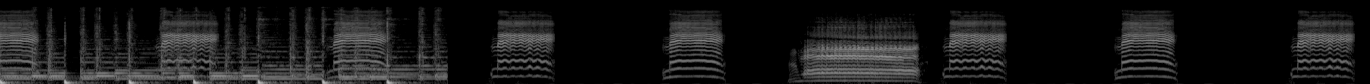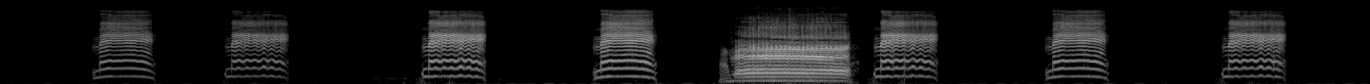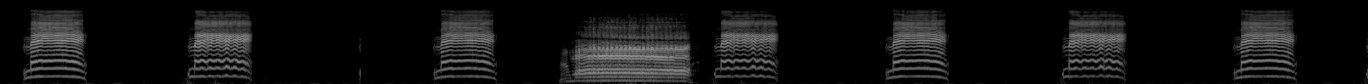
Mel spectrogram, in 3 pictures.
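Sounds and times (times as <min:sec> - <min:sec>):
sheep bleating: 0:00.0 - 0:00.4, 0:01.6 - 0:02.2, 0:03.3 - 0:04.0, 0:04.9 - 0:05.6, 0:06.6 - 0:07.3, 0:07.9 - 0:10.1, 0:11.2 - 0:11.8, 0:12.9 - 0:13.6, 0:14.6 - 0:15.3, 0:15.9 - 0:16.7, 0:17.9 - 0:18.6, 0:19.6 - 0:20.3, 0:20.9 - 0:23.1, 0:24.2 - 0:24.8, 0:25.9 - 0:26.6, 0:27.6 - 0:28.3, 0:29.2 - 0:30.0, 0:31.7 - 0:32.4, 0:33.0 - 0:35.2, 0:36.2 - 0:37.0, 0:38.0 - 0:38.7, 0:39.7 - 0:40.4.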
